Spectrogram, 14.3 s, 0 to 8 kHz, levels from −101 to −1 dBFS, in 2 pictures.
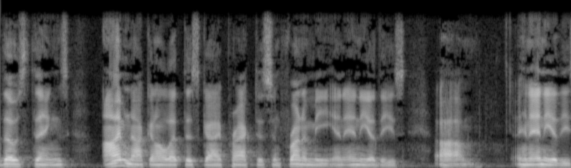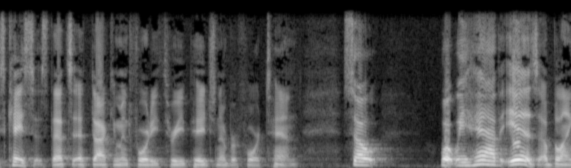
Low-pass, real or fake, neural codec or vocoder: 7.2 kHz; real; none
